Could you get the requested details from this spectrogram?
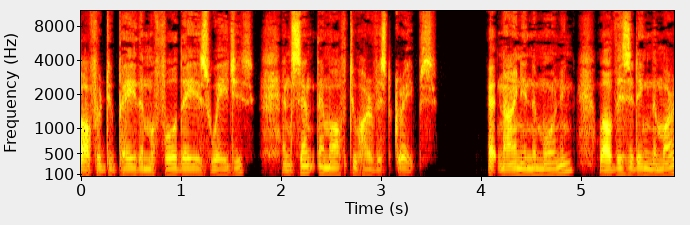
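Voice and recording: Reading aloud in a natural voice, ordinary pitch variation, quiet background.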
